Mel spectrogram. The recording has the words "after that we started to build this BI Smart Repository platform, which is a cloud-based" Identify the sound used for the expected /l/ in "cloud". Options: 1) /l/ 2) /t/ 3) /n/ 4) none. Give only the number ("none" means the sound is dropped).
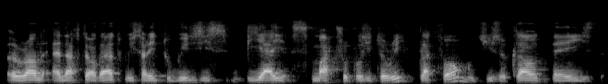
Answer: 1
